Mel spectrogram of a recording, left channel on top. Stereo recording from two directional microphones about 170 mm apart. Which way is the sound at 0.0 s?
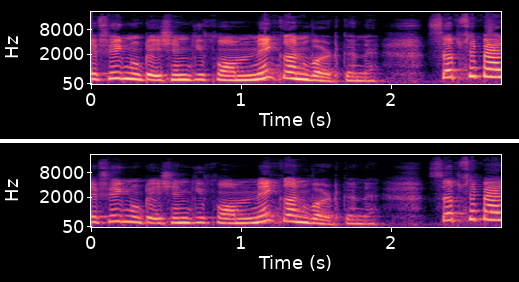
25° left (ahead or behind).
